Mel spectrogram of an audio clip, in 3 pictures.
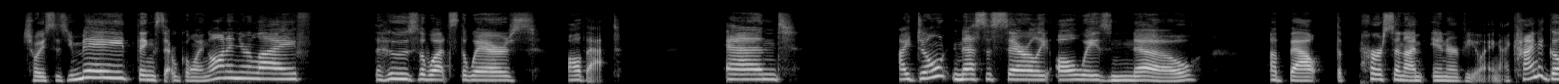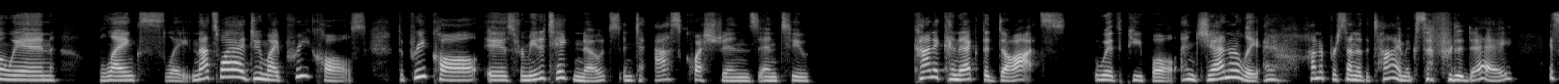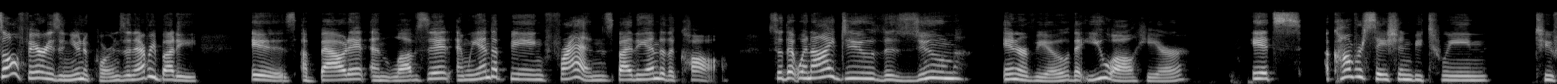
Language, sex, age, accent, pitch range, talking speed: English, female, 30-49, American, 190-250 Hz, 150 wpm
